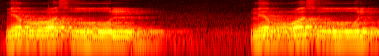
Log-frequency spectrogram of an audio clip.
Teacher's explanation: മിൻ എന്ന നൂൻ അല്പം പോലും കേൾപ്പിക്കാതെ പൂർണ്ണമായും റായിലേക്ക് ലയിപ്പിക്കുന്നു. മിർ റസൂൽ, റായിന് ശബ്ദ കൊടുക്കുന്നു, നേരത്തെ ലാമിനും ശബ്ദ നൽകപ്പെട്ടതുപോലെ. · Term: ഇദ്ഗാം ബി ഗൈരി ഗുന്ന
